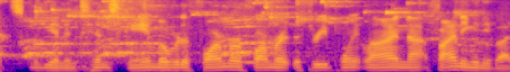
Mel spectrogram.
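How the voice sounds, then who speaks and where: Over noticeable background noise, a man speaks at a fairly quick pace with a medium pitch. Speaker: high school basketball play-by-play announcer. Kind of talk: live sports commentary. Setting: courtside at a gym, live broadcast. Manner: fast, animated play-by-play.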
